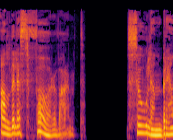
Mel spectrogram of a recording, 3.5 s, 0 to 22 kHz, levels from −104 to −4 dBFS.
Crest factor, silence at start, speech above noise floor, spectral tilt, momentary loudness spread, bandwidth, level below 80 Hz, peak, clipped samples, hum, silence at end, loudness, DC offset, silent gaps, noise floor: 16 dB; 0 s; over 71 dB; -5.5 dB/octave; 16 LU; 16.5 kHz; -54 dBFS; -6 dBFS; under 0.1%; none; 0 s; -20 LUFS; under 0.1%; 1.79-2.52 s; under -90 dBFS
